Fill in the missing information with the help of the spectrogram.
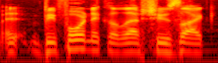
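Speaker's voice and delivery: usual speaking voice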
